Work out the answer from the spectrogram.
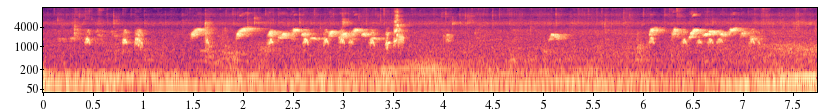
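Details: Red-whiskered bulbul kept in a cage, singing 'dok' style: two clusters of rapid, liquid whistled notes with a lone note between them, over a steady low hum.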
